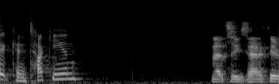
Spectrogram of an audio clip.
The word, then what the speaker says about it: Kentuckian: Is that how you say it, Kentuckian?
